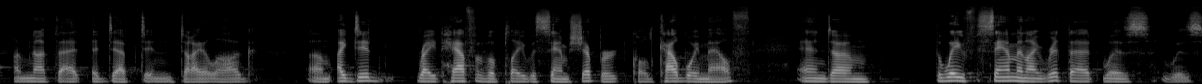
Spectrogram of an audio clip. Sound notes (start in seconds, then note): none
